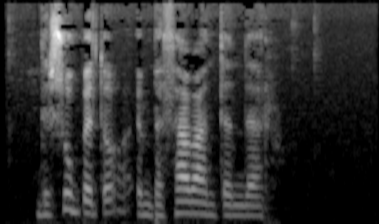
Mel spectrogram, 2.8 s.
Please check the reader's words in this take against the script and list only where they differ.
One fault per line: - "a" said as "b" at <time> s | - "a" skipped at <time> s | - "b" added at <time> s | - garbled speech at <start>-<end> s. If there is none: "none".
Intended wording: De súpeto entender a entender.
- "entender" said as "empezaba" at 1.1 s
